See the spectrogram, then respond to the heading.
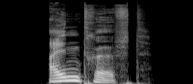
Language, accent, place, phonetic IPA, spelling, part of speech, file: German, Germany, Berlin, [ˈaɪ̯nˌtʁɪft], eintrifft, verb, De-eintrifft.ogg
- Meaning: third-person singular dependent present of eintreffen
